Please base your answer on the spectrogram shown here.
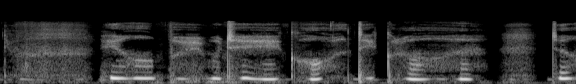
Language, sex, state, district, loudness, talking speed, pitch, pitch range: Hindi, female, Himachal Pradesh, Shimla, -20 LUFS, 105 wpm, 275 Hz, 240-285 Hz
